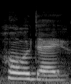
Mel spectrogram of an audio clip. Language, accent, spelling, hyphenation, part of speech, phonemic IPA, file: English, General American, holiday, hol‧i‧day, noun / verb, /ˈhɑləˌdeɪ/, En-us-holiday.ogg
- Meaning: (noun) 1. A day on which a religious event or secular celebration is traditionally observed 2. A day declared free from work by the state or government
